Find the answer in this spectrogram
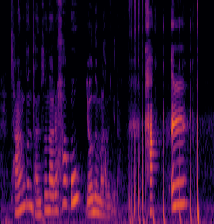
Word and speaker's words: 닭을: 닭을 단독으로 발음하면 기역으로 발음이 되죠. 이 상태에서 기역을 뒤로 넘기는 거예요, 연음해서. 그래서 다갈로 발음을 해주어야 합니다.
